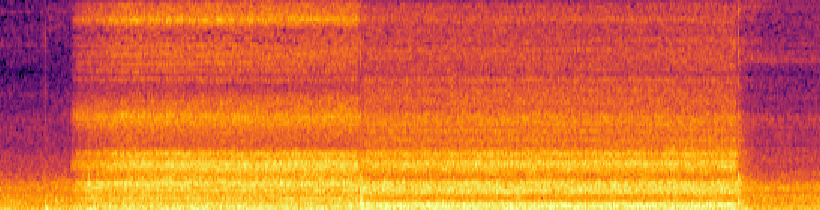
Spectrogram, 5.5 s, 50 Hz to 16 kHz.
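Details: Philips Respironics CoughAssist E70 mechanical insufflation-exsufflation device starting therapy after pressure settings are adjusted: steady whooshing airflow shifting in pitch partway through as the machine pushes then pulls air to simulate a cough.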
